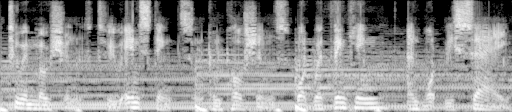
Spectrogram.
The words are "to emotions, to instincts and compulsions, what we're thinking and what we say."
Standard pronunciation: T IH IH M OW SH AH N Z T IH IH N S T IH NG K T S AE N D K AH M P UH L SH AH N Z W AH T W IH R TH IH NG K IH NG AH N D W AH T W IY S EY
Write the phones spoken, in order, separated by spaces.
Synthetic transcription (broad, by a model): T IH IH M OW SH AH N T IH IH N S T IH NG K T S N K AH M P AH L SH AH N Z W AH T W IH R TH IH NG K IH NG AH N W AH T W IY S EY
